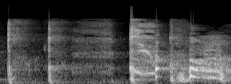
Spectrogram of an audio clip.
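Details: Coughing fit after smoking weed: four harsh coughs in quick succession, the later ones wet and rasping.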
